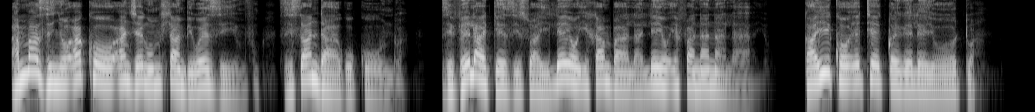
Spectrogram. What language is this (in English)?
North Ndebele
